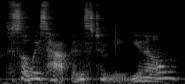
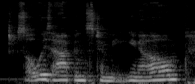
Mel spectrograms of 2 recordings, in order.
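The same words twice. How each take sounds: First: Higher and softer, a sulky whine; softer, higher mock whimper; mock self-pity. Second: Said in the usual way. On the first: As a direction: whimper it like the put-upon victim. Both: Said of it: "This person might go as far as to s".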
